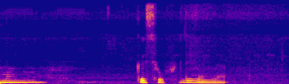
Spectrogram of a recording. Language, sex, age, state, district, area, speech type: Bodo, female, 45-60, Assam, Baksa, rural, spontaneous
